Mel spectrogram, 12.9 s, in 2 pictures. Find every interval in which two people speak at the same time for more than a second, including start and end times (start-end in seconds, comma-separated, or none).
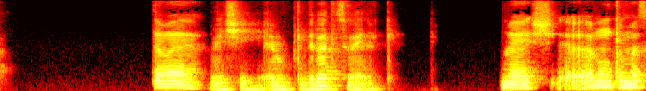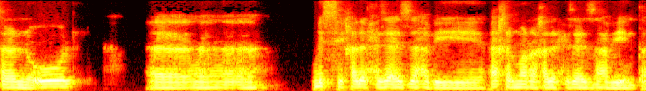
none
